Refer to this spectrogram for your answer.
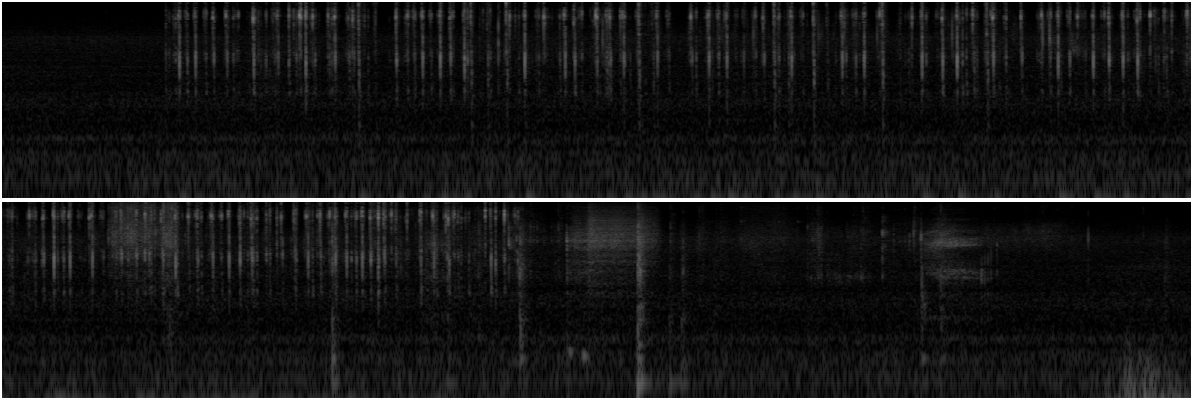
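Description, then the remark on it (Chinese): Steady, rapid typing on a computer keyboard while catching up on writing notes, with dense clicking keystrokes running nearly the whole time over a low background hum. No one speaks. “第三句，我现在正在补写笔记，因为我知道错了。”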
